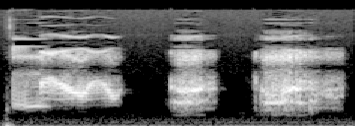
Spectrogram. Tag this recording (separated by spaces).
sound boing sample free toy oink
